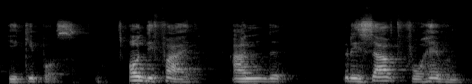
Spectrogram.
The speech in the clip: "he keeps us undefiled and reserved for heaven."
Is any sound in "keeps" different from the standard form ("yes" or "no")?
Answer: yes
